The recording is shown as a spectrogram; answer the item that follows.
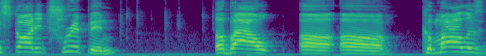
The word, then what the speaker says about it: Kamala: bet you also didn't know that the correct pronunciation is Kamala not Kamala bet y'all didn't know that that's why whenever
